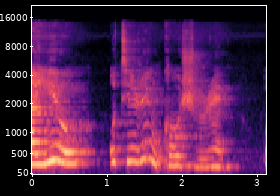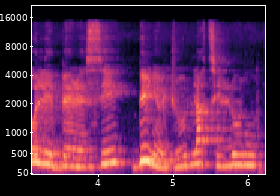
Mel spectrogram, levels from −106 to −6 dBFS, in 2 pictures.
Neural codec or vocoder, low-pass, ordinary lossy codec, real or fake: none; 14.4 kHz; none; real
